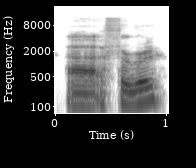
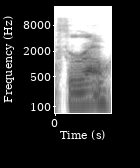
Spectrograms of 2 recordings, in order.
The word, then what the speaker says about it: Fiorot: So yeah, Rose Namajunas versus Manon Faru or Farrell, however you pronounce it. I think it's a silent T, but we're going to roll with it.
